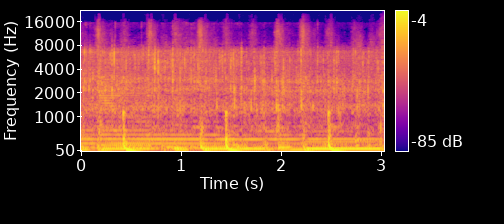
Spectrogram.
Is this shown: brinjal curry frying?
yes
